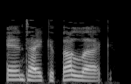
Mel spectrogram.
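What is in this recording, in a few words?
"anticatholic", English, British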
